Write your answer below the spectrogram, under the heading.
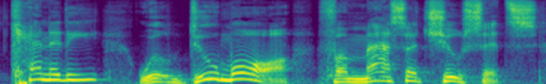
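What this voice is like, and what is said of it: John F. Kennedy accent impression. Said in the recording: “I'm always going to try and do it in his accent.”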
